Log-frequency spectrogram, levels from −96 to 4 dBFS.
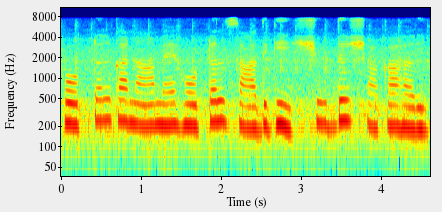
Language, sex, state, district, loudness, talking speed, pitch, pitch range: Hindi, female, Madhya Pradesh, Dhar, -14 LUFS, 105 wpm, 210 Hz, 200-230 Hz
